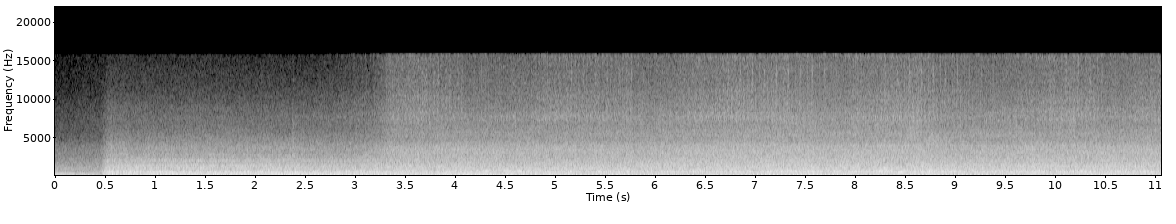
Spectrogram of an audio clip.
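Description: A steady, loud V12 car engine drones on at idle without a break, a constant low hum with a faint rattle filling the whole stretch.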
